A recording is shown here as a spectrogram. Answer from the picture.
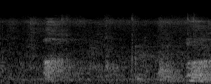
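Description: Two short vocal bursts from people in a hall, about half a second in and again near the end, over a low murmur.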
